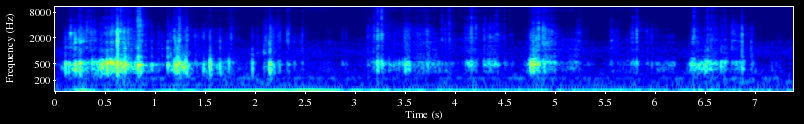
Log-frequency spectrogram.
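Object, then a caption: Plastic telephone base. Fingertips tap on the underside of a white, hollow plastic desk telephone base, making quick, dry, hollow knocks with a boxy midrange ring and faint crinkly scratches between them. The taps come in uneven clusters, loudest at the start and fading to softer tapping. A steady low hum, possibly faint music, runs underneath.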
